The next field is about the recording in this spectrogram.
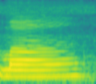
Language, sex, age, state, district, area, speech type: Goan Konkani, female, 30-45, Goa, Murmgao, rural, spontaneous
